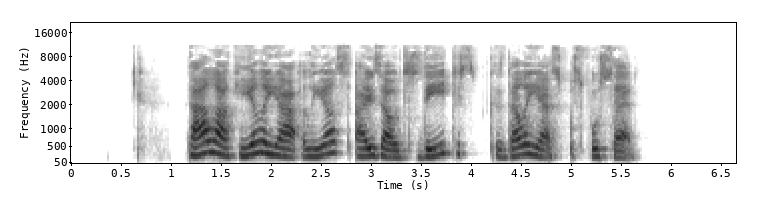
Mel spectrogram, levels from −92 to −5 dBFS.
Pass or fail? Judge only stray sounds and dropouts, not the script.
pass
